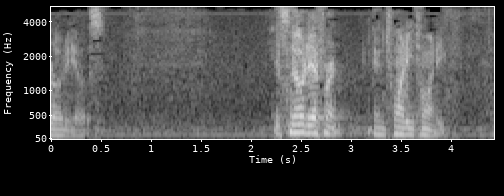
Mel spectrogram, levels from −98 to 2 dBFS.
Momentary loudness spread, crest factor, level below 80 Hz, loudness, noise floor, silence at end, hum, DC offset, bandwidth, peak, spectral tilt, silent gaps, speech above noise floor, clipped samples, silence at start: 26 LU; 20 dB; -58 dBFS; -18 LUFS; -46 dBFS; 0 s; none; under 0.1%; 5.4 kHz; -2 dBFS; -4.5 dB/octave; none; 27 dB; under 0.1%; 0 s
